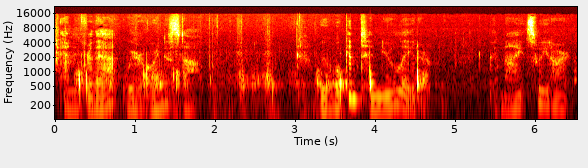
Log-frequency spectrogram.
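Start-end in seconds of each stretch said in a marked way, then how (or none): 0.1-1.8 bedtime whisper. Real, not acted. Bedtime, child falling asleep. 5.4-6.4 bedtime whisper. Real, not acted. Saying good night to child.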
